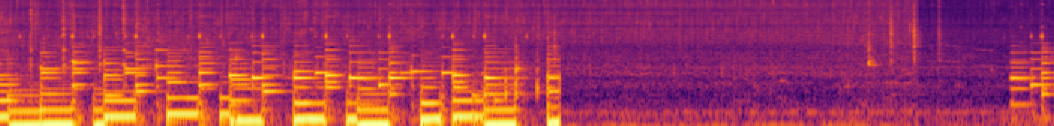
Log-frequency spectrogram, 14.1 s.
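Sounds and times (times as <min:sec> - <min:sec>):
background music: 0:00.0 - 0:07.5, 0:13.5 - 0:14.0
meat sizzling in a pan: 0:00.0 - 0:13.5.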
